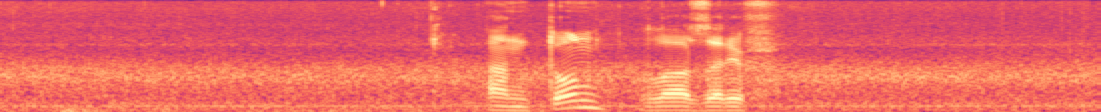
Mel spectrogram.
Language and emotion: Russian, neutral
